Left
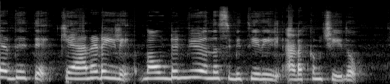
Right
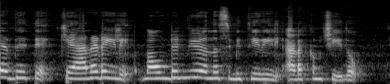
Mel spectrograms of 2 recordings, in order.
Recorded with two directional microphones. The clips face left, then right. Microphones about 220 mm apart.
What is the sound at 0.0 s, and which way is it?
A woman's voice, 40° left (ahead or behind).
